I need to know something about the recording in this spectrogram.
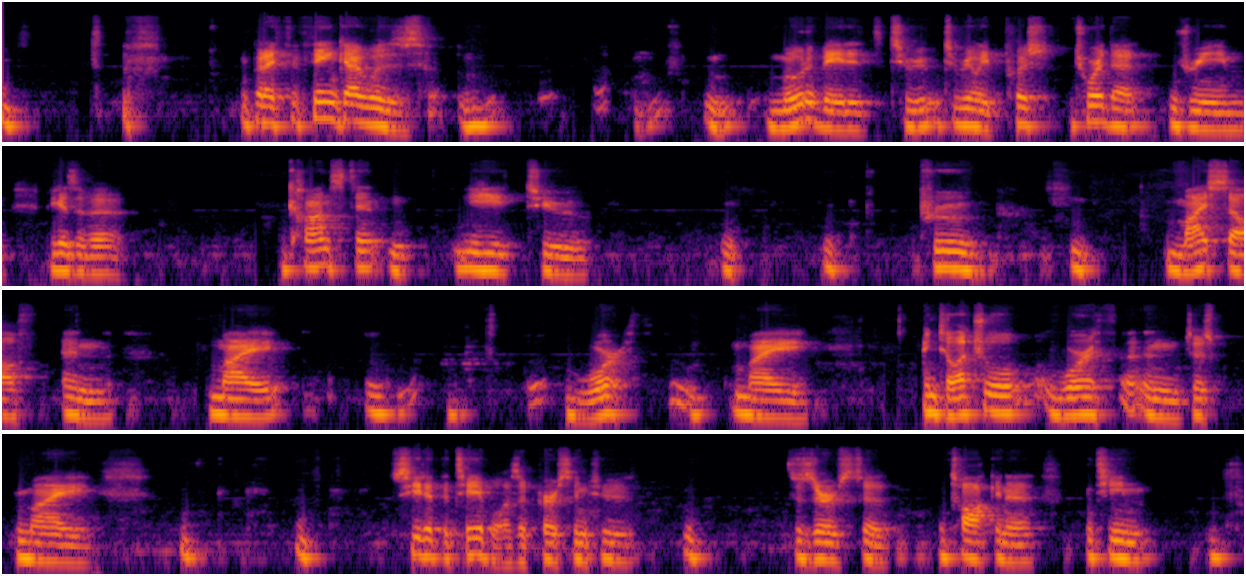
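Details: Adult man with a self-described lifelong stutter, who says he is less fluent over Zoom; stuttering.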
